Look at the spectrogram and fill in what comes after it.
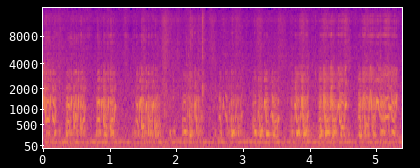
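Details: Pet female guinea pig Moru-chan, kept at home in Japan, gives a steady run of clustered scratchy bursts with brief squeaky notes, roughly two groups each second, over a low constant hum.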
